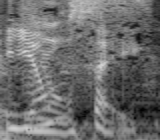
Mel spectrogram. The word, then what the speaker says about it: Yonsei: Tô pronunciando a... certo? É Yonsei? É. – Yonsei. Yonsei. Yonsei. Yonsei. Uhum, exatamente. Então, foi nisso que eu pensei, não, eu quero algo diferente.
